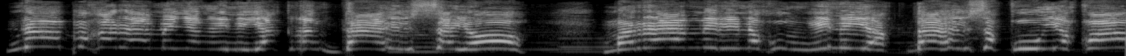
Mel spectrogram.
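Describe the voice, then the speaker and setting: A woman's voice: very high-pitched, fairly even intonation, normal speed, sharp tone, faint music behind. An actress playing a bitter young woman who protects her brother, accusing and emotional in a radio drama. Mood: hurt, reproachful. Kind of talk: Tagalog radio drama acting.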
